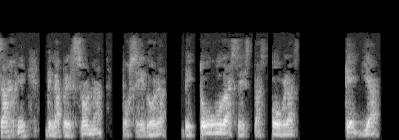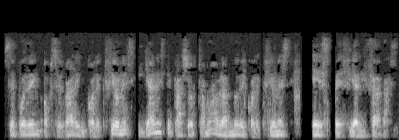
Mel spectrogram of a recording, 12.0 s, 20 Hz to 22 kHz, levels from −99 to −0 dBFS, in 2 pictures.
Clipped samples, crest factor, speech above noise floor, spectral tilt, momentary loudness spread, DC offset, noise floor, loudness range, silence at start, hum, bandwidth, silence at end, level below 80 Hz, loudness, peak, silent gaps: under 0.1%; 18 dB; over 71 dB; -6 dB/octave; 12 LU; under 0.1%; under -90 dBFS; 4 LU; 0 s; none; 8 kHz; 0.15 s; -66 dBFS; -20 LUFS; -2 dBFS; 0.60-0.68 s, 1.69-1.83 s, 2.51-2.72 s, 4.03-4.07 s, 4.50-5.17 s, 5.73-6.04 s, 10.54-10.66 s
